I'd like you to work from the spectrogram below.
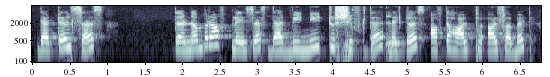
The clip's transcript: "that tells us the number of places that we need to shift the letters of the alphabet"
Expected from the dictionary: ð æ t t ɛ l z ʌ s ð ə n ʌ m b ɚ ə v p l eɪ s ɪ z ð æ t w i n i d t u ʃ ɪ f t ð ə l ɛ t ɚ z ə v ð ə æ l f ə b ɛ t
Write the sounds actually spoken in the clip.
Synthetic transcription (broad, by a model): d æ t t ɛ l s ʌ s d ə n ʌ m b ɚ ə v p l eɪ s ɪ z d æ t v i n i d t u ʃ ɪ f t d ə l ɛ t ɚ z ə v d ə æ l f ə b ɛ t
